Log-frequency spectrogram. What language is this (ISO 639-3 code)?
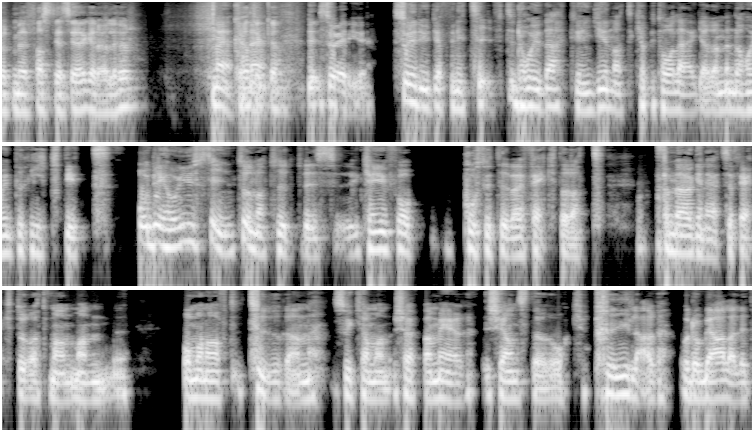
swe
